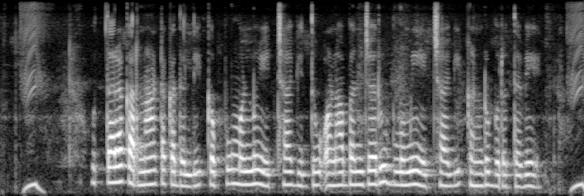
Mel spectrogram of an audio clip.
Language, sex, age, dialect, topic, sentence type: Kannada, female, 18-24, Mysore Kannada, agriculture, statement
